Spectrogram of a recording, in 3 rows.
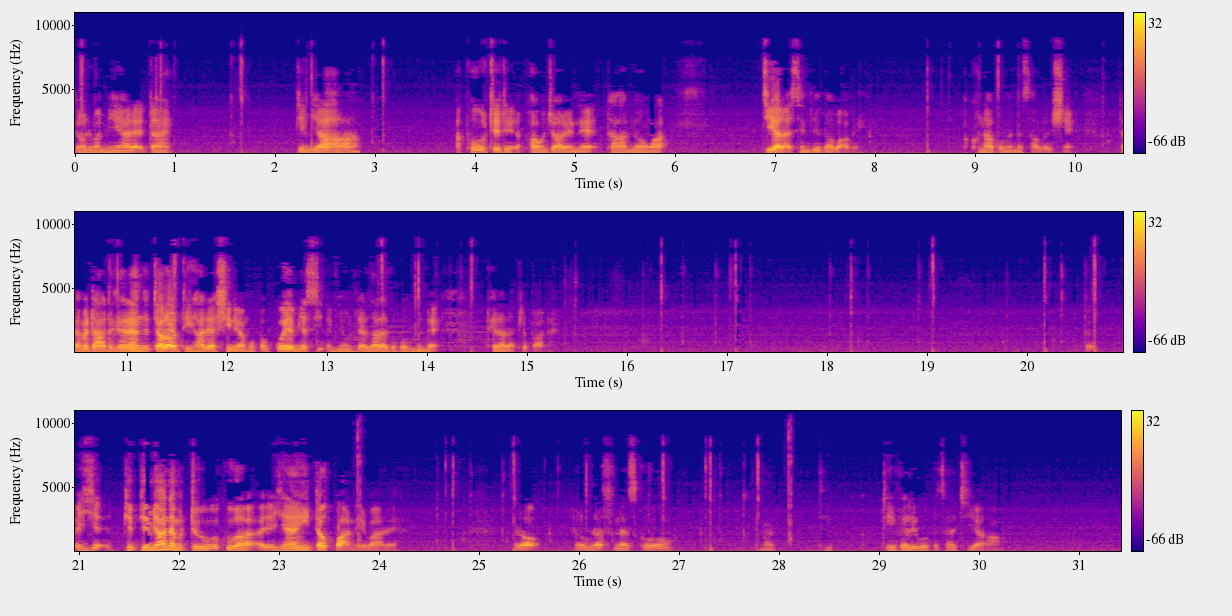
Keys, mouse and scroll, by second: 23.8-30.1 drag.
